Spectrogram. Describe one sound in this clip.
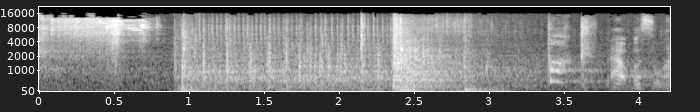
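Wooden planks crash and clatter as they fall.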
